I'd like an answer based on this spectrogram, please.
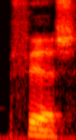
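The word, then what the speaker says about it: Phish: term music loosely here, is Fish, spelled with a P and two H's.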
